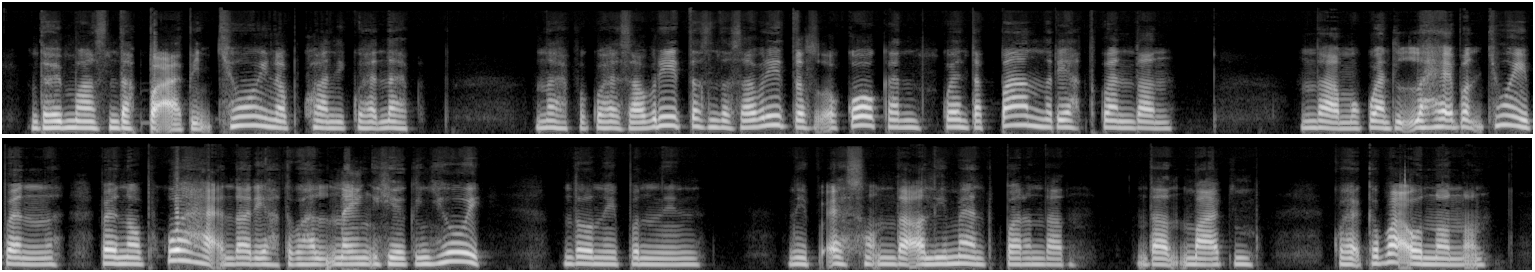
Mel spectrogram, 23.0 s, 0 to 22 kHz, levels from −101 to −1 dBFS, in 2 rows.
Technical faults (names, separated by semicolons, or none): scattered short gaps; lost packet rebuilt from error correction; short concealed packet loss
